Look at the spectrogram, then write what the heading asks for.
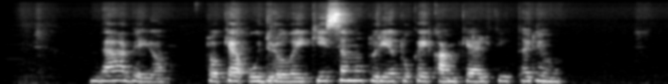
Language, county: Lithuanian, Šiauliai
